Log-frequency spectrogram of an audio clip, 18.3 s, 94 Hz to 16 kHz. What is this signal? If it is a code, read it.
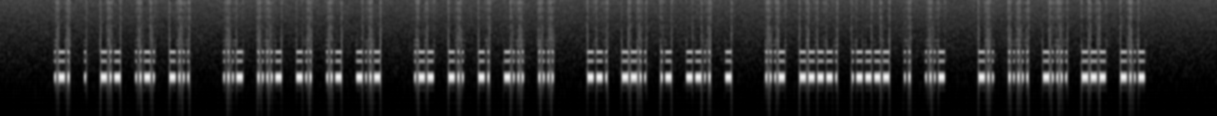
Morse code, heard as a keyed tone, machine-sent, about 36 wpm, spaced as for 25 wpm, 530 Hz. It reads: REKFB V4DUX WDNBH GZAZT V91IV D56OX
